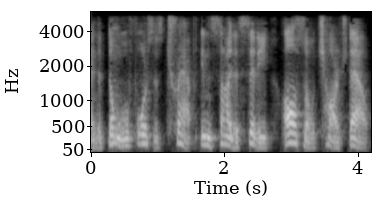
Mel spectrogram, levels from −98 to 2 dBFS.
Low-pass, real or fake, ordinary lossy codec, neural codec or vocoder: 5.4 kHz; fake; MP3, 32 kbps; vocoder, 24 kHz, 100 mel bands, Vocos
